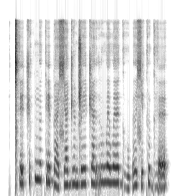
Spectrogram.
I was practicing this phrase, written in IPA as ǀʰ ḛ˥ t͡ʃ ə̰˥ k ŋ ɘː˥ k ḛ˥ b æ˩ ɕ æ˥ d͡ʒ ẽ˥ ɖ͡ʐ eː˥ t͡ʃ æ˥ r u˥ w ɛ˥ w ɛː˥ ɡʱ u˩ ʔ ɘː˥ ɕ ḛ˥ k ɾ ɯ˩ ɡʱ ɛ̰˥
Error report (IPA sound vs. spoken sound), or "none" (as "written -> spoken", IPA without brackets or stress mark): none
